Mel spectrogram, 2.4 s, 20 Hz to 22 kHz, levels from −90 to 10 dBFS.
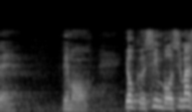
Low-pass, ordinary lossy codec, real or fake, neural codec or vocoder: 7.2 kHz; Opus, 64 kbps; real; none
